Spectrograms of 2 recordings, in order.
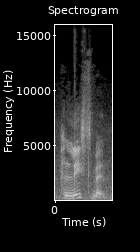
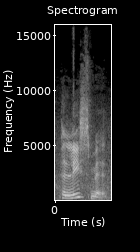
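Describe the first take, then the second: Both takes have the same delivery.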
